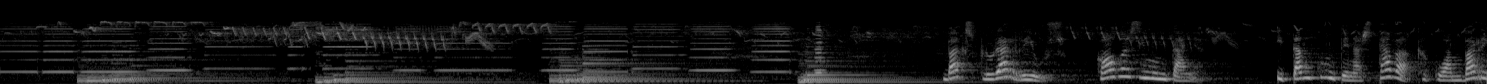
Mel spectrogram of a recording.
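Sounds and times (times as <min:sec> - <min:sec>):
soft sustained musical tones: 0:00.0 - 0:09.4
birds chirping and trilling: 0:00.0 - 0:14.8
speech: 0:09.5 - 0:12.2, 0:12.8 - 0:14.8.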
